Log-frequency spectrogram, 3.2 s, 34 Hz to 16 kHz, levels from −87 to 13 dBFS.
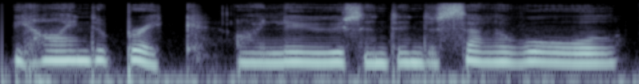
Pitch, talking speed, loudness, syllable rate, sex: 175 Hz, 170 wpm, -19 LUFS, 4.4 syllables/s, female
